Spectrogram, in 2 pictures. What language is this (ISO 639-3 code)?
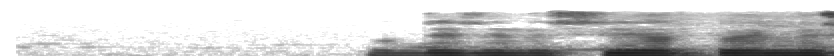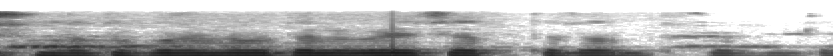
ben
